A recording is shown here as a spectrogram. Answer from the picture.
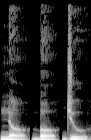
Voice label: "noboju", concat syllables; Affixing experiment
